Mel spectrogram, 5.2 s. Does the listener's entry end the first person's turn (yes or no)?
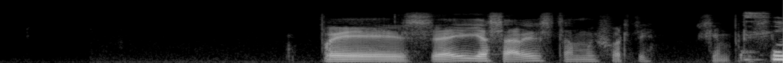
yes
